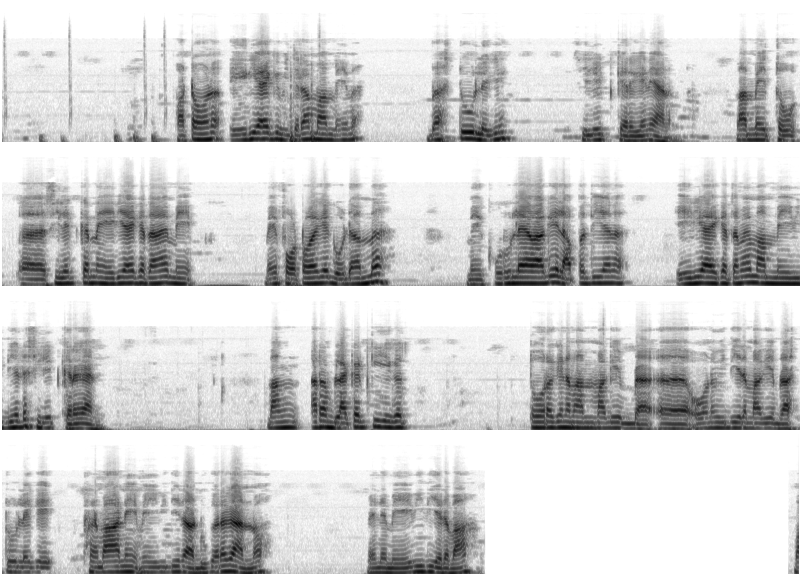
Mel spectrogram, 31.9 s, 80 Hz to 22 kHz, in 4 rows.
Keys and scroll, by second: 18.6 [, 19.2 [, 19.7 [.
